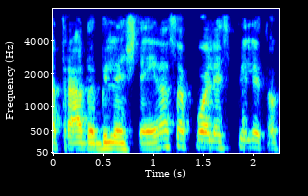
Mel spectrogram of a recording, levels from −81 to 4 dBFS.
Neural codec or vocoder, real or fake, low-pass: none; real; 7.2 kHz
